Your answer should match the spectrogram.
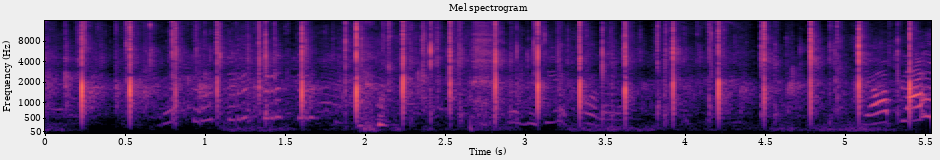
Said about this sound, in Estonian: Teeme suure aplausi meile kõigile.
